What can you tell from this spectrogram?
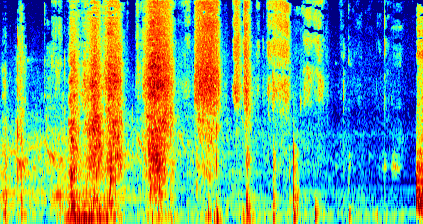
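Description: Metal-tube furniture frame being handled and fitted together by hand during flat-pack assembly: rubbing and scraping with sharp clicks and knocks, densest in the first half, then fewer, fainter clicks. Music cuts in suddenly right at the end.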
